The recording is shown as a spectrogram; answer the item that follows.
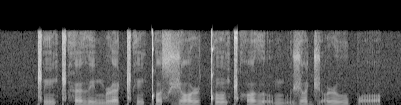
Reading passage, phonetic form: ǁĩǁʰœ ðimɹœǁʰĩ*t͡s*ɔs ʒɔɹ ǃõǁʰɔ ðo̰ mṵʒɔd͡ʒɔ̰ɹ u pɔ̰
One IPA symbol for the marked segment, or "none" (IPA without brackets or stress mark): ǃ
